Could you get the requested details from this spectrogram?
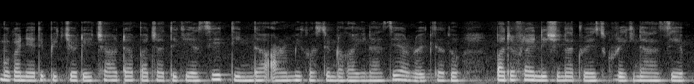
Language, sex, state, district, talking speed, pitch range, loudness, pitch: Nagamese, female, Nagaland, Dimapur, 205 wpm, 180-190 Hz, -17 LUFS, 185 Hz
